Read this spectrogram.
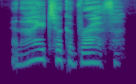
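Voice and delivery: ordinary delivery

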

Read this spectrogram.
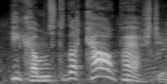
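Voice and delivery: plain reading voice

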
